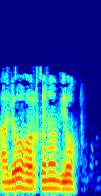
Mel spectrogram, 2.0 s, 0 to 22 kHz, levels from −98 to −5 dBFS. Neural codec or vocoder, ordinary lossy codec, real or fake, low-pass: none; MP3, 24 kbps; real; 5.4 kHz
